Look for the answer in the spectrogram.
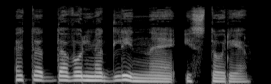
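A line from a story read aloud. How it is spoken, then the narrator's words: Daughter's mumble. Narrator (Russian): бормочет дочка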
